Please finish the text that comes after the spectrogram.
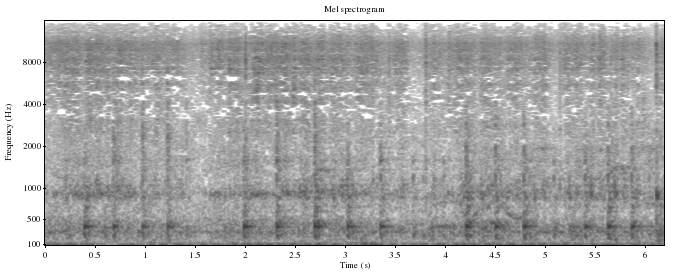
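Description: Melted butter and maida flour being stirred in a pan, a spoon scraping in a steady repeated rhythm over a soft background hiss, close and fairly quiet.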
